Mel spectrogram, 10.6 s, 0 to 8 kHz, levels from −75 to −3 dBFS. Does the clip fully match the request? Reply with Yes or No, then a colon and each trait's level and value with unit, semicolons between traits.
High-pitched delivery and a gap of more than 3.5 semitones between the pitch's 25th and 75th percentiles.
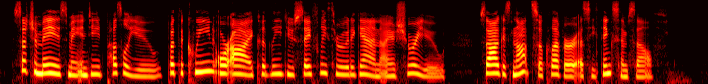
Yes: very high, 250 Hz; average, 4.4 semitones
